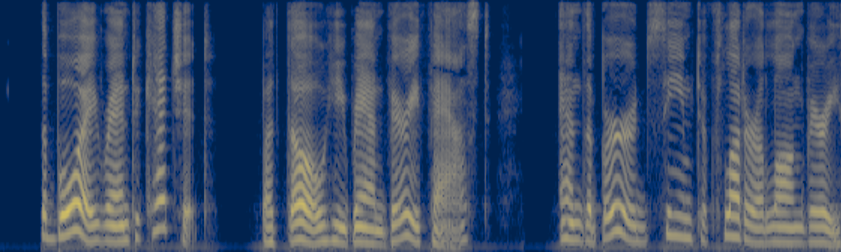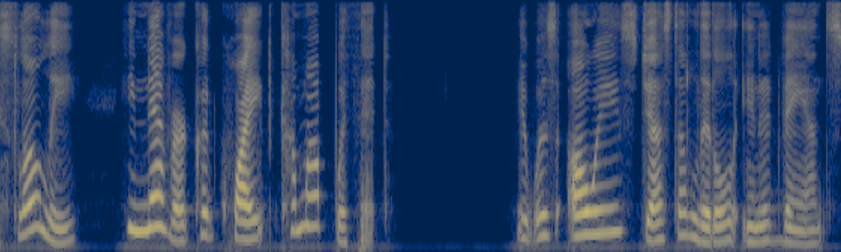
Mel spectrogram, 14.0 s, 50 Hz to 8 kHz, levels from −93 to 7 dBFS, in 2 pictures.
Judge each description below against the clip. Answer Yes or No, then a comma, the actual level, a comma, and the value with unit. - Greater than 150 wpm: Yes, average, 160 wpm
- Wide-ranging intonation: Yes, wide, 6.4 semitones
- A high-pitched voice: Yes, high, 200 Hz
